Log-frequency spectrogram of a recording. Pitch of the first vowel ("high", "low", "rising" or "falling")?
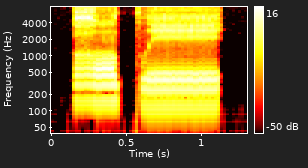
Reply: high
